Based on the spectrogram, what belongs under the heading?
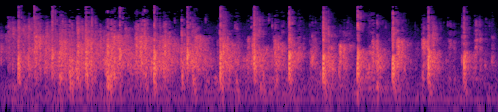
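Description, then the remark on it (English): An audience applauds itself for the effort of all involved, with dense, steady clapping that holds for several seconds, many hands overlapping into a bright, crackling wash with sharper individual claps standing out toward the end. “So let's give yourselves a round of applause.”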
